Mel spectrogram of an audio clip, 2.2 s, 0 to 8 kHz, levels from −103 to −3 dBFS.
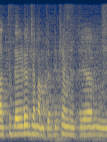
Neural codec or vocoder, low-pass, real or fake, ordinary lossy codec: codec, 32 kHz, 1.9 kbps, SNAC; 7.2 kHz; fake; none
